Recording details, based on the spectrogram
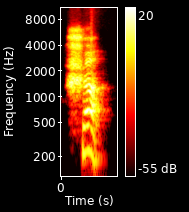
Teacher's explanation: this is a murdhanya letter and we'll have to roll back our tongue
